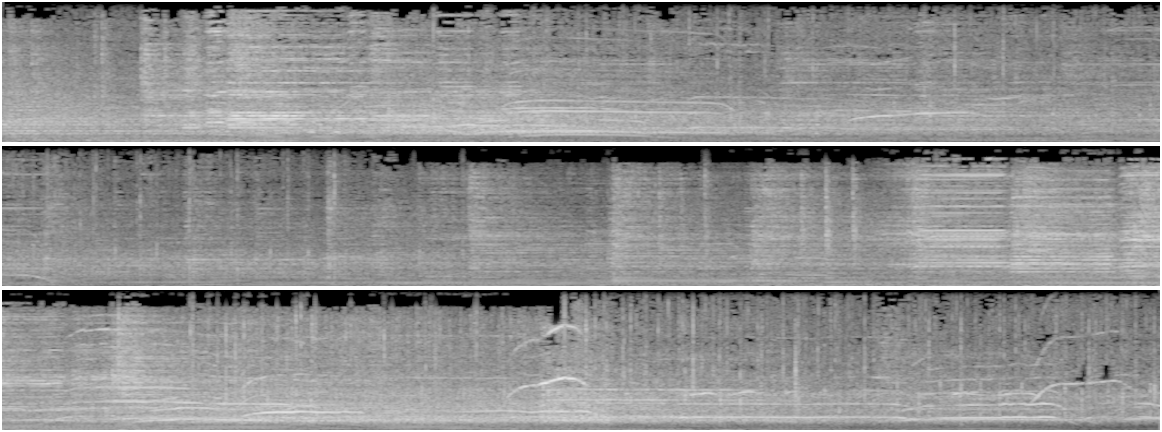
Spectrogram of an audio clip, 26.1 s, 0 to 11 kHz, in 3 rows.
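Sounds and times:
crowd cheering and whistling: 0.0s - 12.8s, 15.6s - 26.0s
live band playing chords: 0.0s - 26.0s.

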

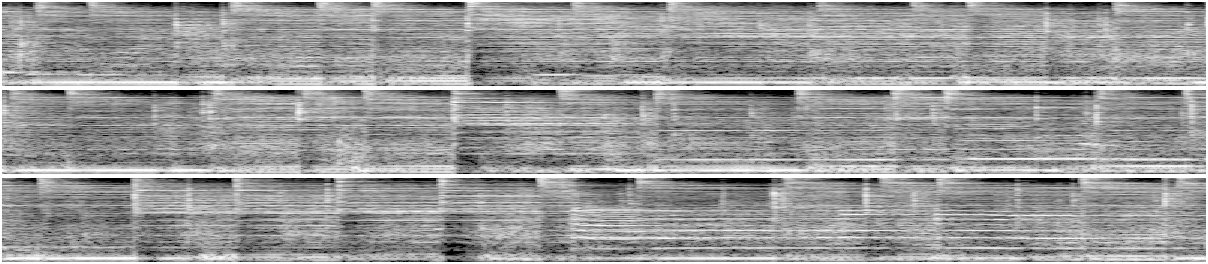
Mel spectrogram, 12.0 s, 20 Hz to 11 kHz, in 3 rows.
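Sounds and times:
bass guitar: 0.0s - 12.0s
drum kit: 0.0s - 12.0s
cymbals struck: 0.2s - 12.0s
electric guitar long notes: 6.0s - 12.0s.

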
